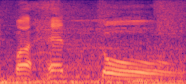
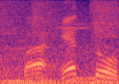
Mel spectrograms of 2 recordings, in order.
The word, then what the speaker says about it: Barreto: And the R's in Brazil you pronounce as H, so you will say Barreto. Barreto, Carlos Barreto, 100% Jesus.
